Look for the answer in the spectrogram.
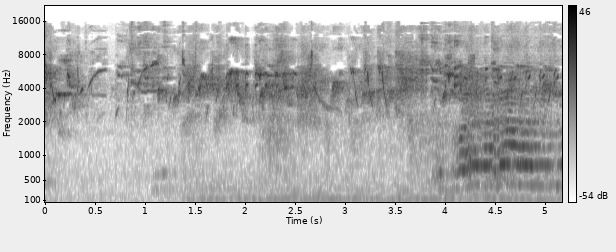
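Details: Breeding European goldfinch song in captivity: quick, sliding high whistled notes and chirps, about four per second. Lower harmonic tones come in near the end, over a constant low hum.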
